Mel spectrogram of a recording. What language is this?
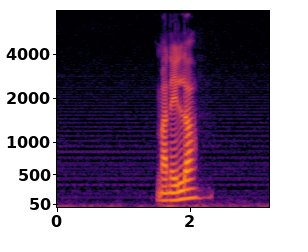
Norwegian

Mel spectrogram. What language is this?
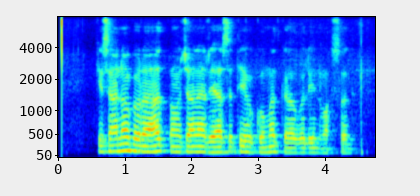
Urdu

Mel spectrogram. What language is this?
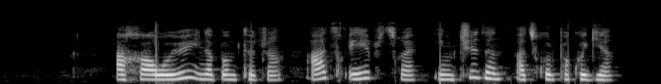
Abkhazian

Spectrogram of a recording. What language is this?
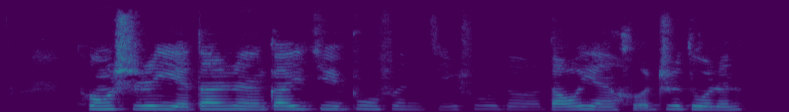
Chinese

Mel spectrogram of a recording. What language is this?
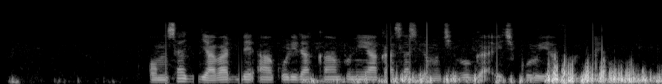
Ganda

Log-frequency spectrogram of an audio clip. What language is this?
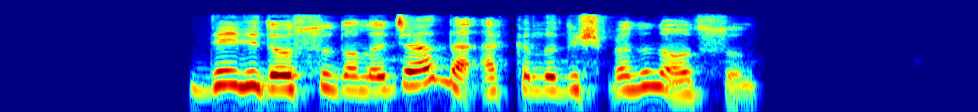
Turkish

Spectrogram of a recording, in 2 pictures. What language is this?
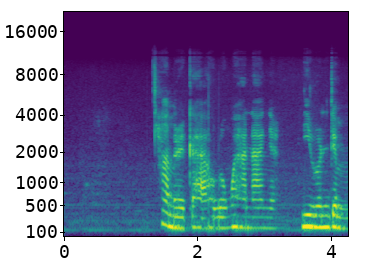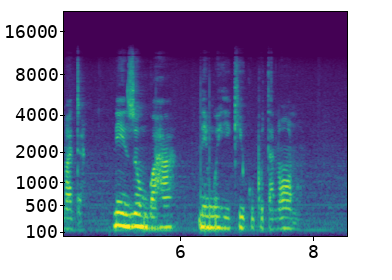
Igbo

